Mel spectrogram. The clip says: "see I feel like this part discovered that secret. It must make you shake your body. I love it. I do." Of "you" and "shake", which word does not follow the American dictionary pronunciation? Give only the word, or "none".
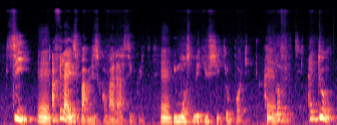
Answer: none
